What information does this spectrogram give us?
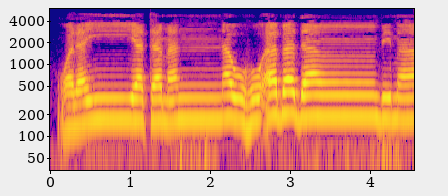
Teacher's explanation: لاحظ أنه جاء عندنا تنوين وجاء بعده الباء، والحكم التجويدي هنا الإقلاب، إقلاب التنوين الذي هو في حكم النون الساكنة ميما مخفى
